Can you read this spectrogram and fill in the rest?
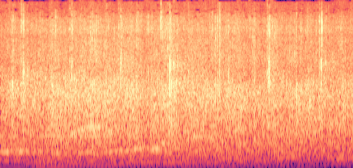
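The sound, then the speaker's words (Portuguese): An audience applauds its media team, who produce the church service: a steady, dense, even wash of many hands clapping at a consistent loudness for a few seconds, with no voices standing out. “Uma salva de palmas para o nosso pessoal da mídia aí, que faz toda essa produção de culto.”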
